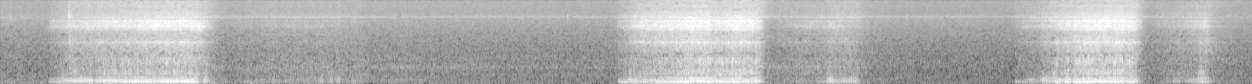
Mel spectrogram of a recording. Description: Kaiser snores while having puppy dreams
